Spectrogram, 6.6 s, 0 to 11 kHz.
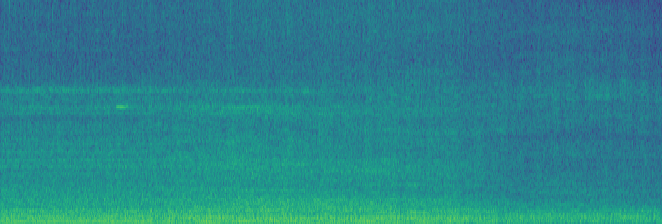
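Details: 1989 John Deere RX75 riding mower cutting grass: a steady, even single-cylinder drone that holds its speed, with only a slight dip in level. The deck may be cutting a little low; it is running normally under load.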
